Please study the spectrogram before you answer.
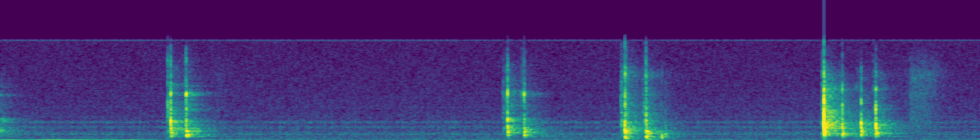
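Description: Fingertips of both hands tap the keys of a black plastic gaming keyboard resting on a bed, in typing. About nine sharp, bright plastic clicks come in four short bursts, each dying away almost at once over a faint background hiss.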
